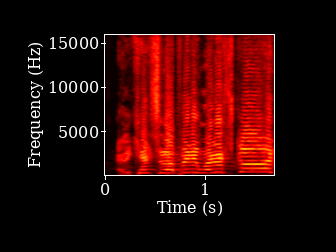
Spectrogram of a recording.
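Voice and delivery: high, loud shout as the kick goes up; excited call. Real, not acted. Extra point call live.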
